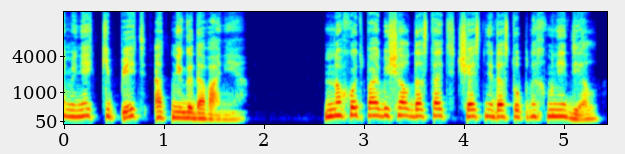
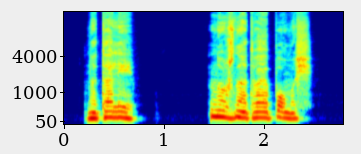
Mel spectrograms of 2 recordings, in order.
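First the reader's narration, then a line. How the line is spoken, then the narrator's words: Hoarse voice. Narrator (Russian): произнес он хрипло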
